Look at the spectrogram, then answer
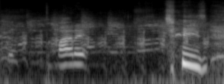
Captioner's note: laughing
